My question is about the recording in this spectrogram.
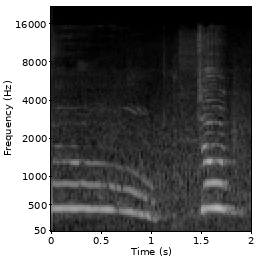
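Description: A long, high wailing cry that holds one pitch and then falls away at its end, followed by a second, shorter cry about one and a half seconds in.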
